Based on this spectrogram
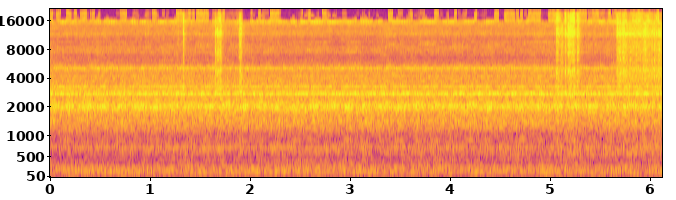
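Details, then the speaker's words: N-scale model BNSF train coming down a layout helix, with a steady, gritty, high-pitched grinding under the rolling noise from one locomotive's drive; the owner says that engine needs cleaning, but the cause is unconfirmed. "I do need to clean the one engine you can hear it kind of grinding but same thing I don't know how I want to fix that"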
